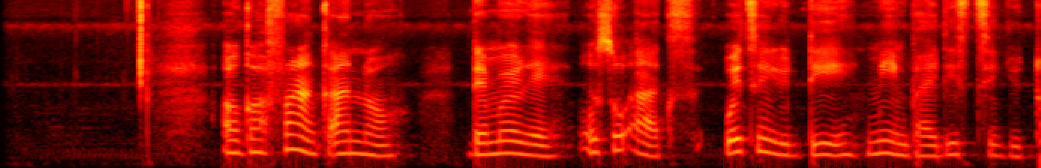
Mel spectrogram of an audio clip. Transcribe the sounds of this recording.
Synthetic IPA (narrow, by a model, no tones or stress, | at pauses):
ɔɡɔfɾãŋkanɔ | dɛmɛɾɛɔsoʔakswetĩnjudemĩnbaɪdistʰiɡjut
